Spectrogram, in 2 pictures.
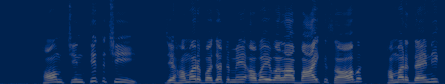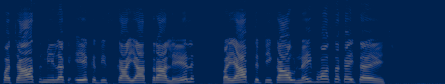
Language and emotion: Maithili, fearful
